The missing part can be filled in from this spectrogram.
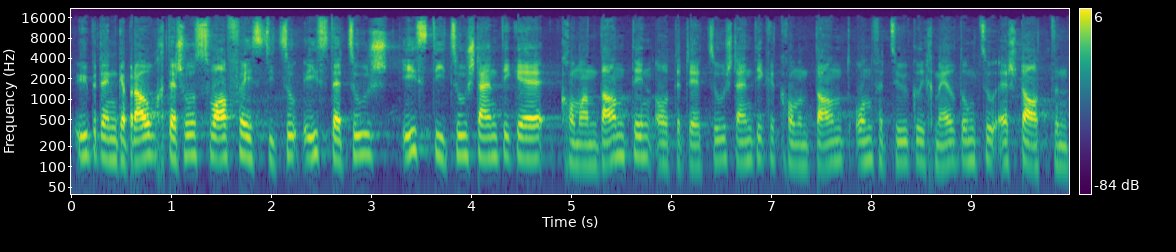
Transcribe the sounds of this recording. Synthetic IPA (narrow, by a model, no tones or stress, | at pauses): ʔyːbədeːnɡəbɾaʊχd̥eːɾʃʊsvɑfəiɪstdeːɪst̚d̥iːt͡suːʃtɛndɪɡəkʰɔmɑndɑntɪnʔoːd̥əd̥eːɾt͡suːʃtɛndɪɡ̥əkʰɔmɑndɑntʔʊnfɛɾt͡syːɡlɪçmɛldʊŋt͡suʔɛɾʃtɑtən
